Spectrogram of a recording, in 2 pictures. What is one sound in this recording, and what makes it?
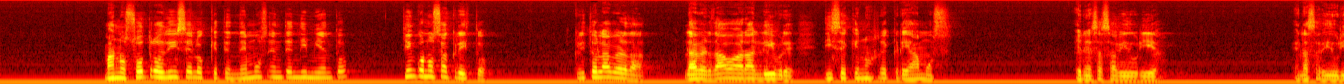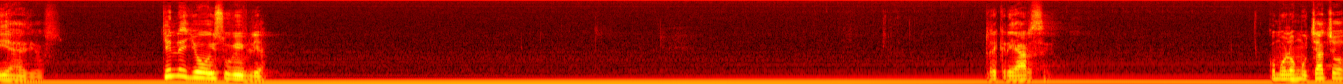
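A man speaks with animation through a microphone and loudspeakers in a large hall, pausing often.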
